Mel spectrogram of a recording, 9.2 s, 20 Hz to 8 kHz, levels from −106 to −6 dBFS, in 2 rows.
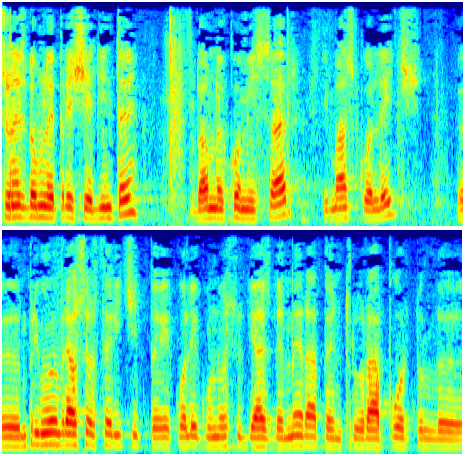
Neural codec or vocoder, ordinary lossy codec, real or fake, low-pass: none; none; real; 7.2 kHz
